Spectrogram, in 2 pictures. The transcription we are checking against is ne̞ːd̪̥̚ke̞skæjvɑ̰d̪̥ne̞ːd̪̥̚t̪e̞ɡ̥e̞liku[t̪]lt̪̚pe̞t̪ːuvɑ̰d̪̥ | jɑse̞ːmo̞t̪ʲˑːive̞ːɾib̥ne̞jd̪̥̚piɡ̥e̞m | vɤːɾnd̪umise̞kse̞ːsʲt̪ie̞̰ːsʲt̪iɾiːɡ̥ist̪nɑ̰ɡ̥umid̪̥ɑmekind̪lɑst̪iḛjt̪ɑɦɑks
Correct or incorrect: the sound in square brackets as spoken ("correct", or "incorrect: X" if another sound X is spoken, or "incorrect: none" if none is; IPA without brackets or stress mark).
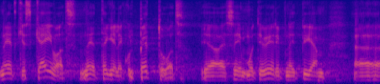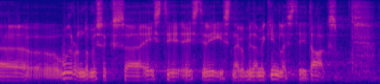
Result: incorrect: none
